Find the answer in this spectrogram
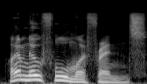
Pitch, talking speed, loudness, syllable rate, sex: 145 Hz, 245 wpm, -15 LUFS, 4.7 syllables/s, male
